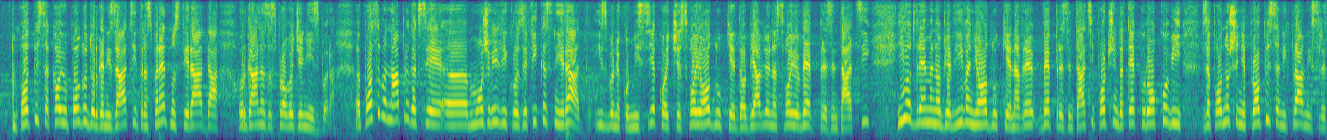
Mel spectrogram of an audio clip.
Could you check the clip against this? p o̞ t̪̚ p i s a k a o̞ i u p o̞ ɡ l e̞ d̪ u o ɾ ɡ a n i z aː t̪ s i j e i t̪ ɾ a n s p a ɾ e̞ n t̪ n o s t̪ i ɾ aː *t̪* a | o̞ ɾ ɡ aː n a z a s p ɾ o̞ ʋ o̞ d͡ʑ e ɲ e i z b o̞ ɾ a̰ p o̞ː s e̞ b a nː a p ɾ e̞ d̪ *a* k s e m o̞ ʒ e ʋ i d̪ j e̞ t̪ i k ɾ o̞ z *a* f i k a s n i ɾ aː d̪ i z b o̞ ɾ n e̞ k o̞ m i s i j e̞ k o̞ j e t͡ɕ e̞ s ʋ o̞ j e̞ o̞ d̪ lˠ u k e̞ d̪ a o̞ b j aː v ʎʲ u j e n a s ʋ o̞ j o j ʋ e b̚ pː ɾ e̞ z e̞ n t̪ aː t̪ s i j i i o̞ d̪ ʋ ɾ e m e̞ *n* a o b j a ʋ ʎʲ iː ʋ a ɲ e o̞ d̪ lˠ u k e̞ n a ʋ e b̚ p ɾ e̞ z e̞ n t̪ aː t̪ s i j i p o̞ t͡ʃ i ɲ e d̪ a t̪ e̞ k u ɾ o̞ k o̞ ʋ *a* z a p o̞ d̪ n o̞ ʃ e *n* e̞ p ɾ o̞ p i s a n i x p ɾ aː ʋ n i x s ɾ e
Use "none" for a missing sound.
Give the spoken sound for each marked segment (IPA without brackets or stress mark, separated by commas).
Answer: d̪, a, e, n, i, ɲ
